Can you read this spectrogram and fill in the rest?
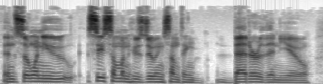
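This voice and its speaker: A man with a medium-pitched voice talks as a guest in an interview. He explains things in an earnest, reflective way, conversational and unscripted. The sound is dry, with very little room in it. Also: brisk, a little mellow, dry recording. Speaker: guest, fiction podcast creator.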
